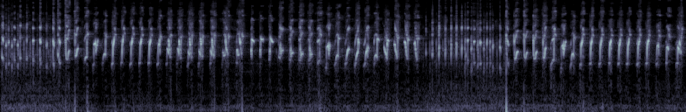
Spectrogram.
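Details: Bird chirping: a fast, steady stream of high, sharp chirps, roughly six to seven per second, running almost without pause, with two brief breaks near one and six seconds and faint clicks in the background.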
